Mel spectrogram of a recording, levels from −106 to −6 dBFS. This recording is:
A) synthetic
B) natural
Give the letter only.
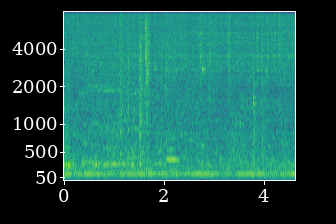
B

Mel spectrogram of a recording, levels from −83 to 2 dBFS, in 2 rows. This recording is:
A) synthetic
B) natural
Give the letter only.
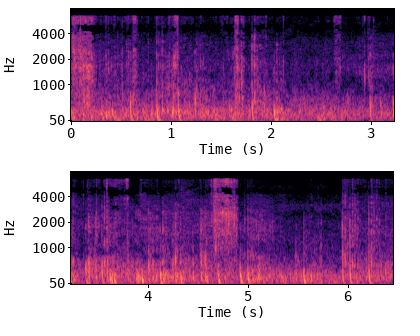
B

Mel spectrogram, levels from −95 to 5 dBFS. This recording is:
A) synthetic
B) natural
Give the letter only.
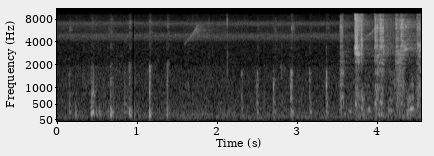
B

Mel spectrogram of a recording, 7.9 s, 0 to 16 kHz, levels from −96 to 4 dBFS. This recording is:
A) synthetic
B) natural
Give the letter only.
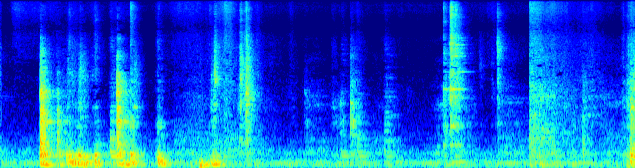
B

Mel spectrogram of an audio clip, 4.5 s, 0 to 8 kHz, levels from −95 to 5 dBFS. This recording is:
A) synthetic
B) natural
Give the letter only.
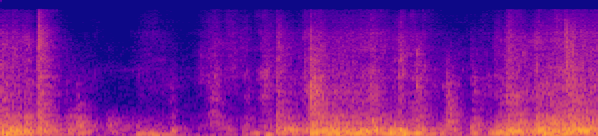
A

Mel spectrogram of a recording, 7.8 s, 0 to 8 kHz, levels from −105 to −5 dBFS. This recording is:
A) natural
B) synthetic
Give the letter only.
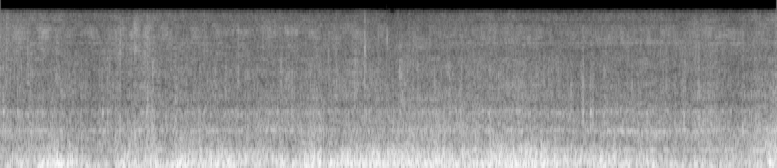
A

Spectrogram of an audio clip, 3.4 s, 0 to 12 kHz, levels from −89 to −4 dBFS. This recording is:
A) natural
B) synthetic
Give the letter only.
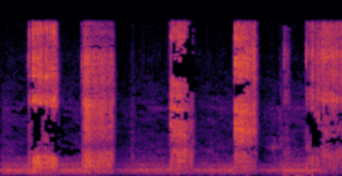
A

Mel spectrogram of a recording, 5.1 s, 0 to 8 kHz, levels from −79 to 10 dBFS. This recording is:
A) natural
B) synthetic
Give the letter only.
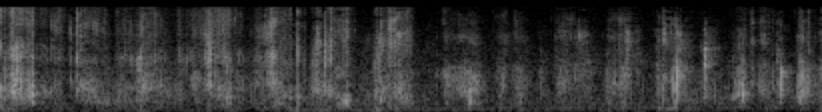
A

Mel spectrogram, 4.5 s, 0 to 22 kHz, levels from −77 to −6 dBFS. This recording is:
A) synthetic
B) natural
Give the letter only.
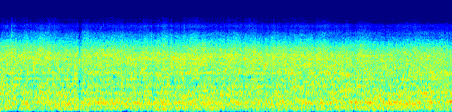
A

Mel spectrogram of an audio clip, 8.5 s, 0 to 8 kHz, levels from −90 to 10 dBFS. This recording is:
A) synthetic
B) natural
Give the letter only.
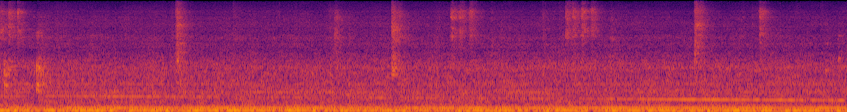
A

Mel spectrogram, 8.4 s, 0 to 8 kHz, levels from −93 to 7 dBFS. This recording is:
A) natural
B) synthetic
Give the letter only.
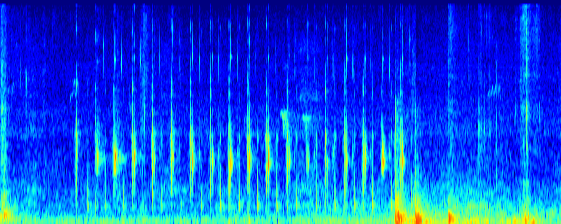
A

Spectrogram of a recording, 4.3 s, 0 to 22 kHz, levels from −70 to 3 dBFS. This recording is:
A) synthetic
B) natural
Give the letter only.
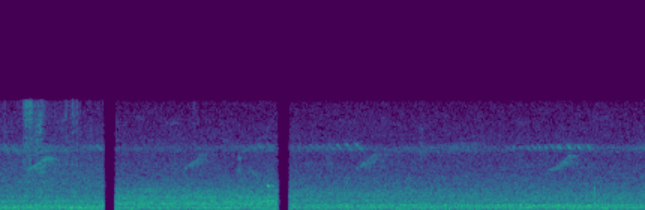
B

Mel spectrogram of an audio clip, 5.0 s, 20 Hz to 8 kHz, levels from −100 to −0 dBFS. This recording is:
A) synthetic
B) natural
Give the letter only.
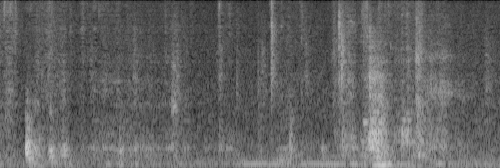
A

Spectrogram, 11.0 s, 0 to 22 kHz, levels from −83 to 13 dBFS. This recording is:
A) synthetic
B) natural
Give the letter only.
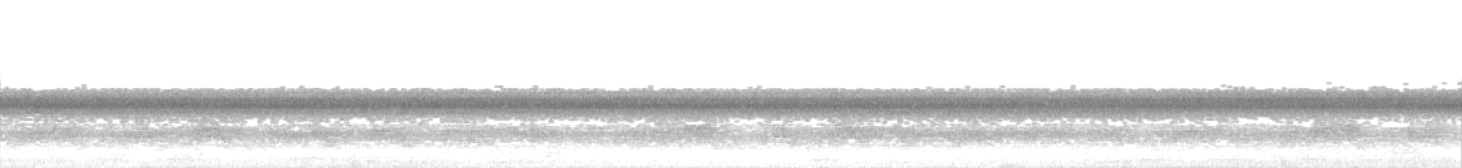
B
